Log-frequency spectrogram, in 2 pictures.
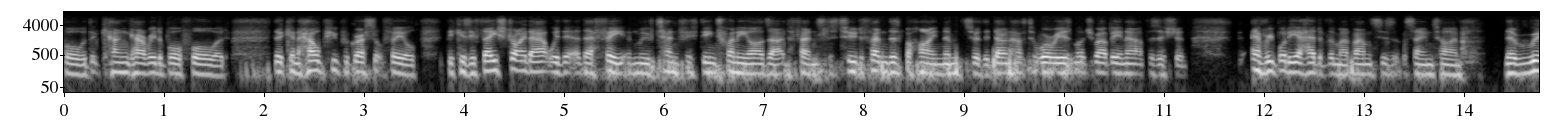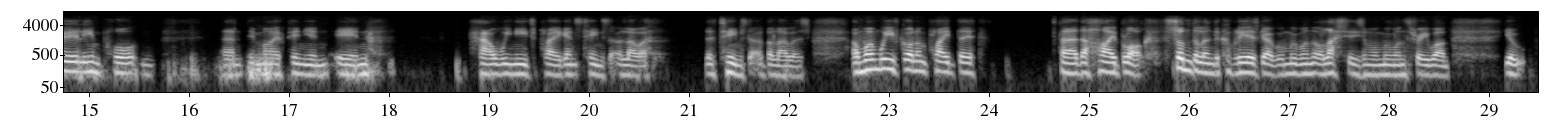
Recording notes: Dog Walk Special. This time recorded in the hills of the Lincolnshire Wolds. Whilst walking the trails near my house. The sound quality is rustic, and there's little planning.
